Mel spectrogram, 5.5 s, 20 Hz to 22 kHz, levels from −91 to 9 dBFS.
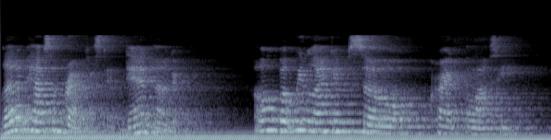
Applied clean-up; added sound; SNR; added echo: none; Piano; 2 dB; reverberation time 1.0 s.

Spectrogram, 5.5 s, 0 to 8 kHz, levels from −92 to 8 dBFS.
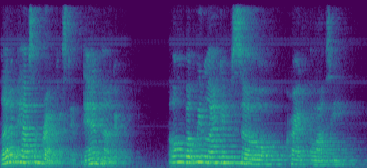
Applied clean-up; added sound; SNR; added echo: neural separator model SepFormer DNS4.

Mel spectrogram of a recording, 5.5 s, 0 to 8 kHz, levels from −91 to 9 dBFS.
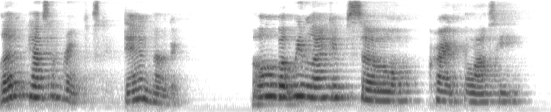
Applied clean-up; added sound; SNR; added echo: neural mask model DeepFilterNet 3.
